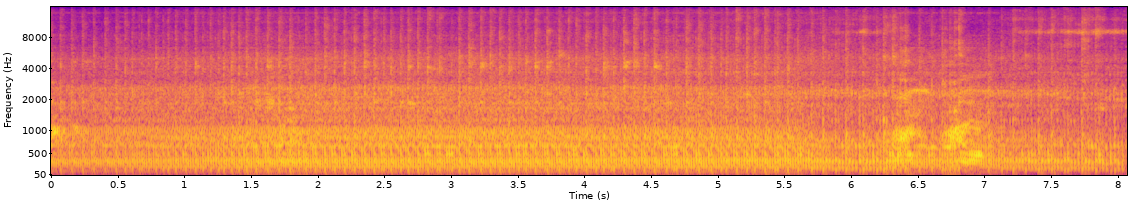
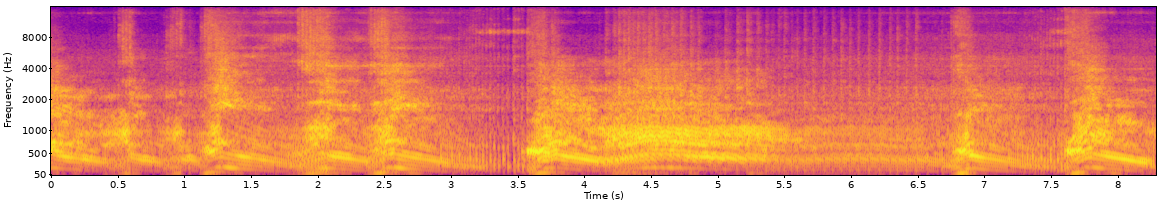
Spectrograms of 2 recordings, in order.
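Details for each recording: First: Rebuilt ported, decked Husqvarna 394XP chainsaw: high, steady two-stroke buzz holding even, then two quick throttle blips rising and dropping cleanly; runs healthy with good throttle response. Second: Rebuilt ported, decked Husqvarna 394XP chainsaw, first fire: repeated sharp throttle blips with revs sagging and stumbling between them, barely keeping running; idle speed set too low and needs turning up, throttle response good.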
